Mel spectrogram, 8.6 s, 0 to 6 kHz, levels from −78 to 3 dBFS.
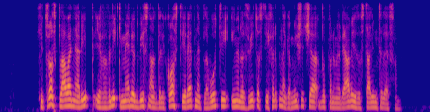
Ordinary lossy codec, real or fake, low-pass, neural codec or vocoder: none; real; 5.4 kHz; none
